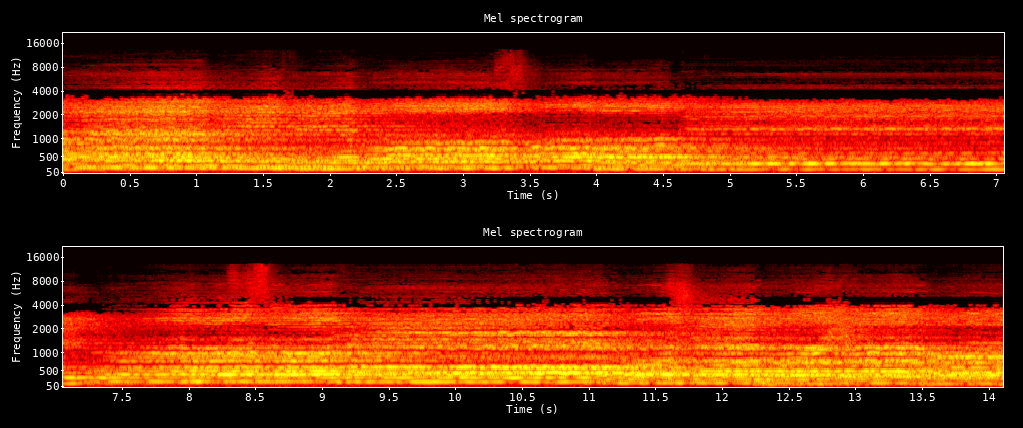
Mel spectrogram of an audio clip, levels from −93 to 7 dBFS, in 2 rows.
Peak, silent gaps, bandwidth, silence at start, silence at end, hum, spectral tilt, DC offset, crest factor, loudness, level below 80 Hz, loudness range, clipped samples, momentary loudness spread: -4 dBFS; none; 13 kHz; 0 s; 0 s; none; -6.5 dB/octave; under 0.1%; 16 dB; -21 LUFS; -62 dBFS; 7 LU; under 0.1%; 8 LU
